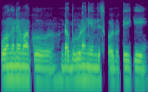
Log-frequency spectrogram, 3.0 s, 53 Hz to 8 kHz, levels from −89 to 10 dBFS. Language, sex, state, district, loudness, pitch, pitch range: Telugu, male, Telangana, Nalgonda, -17 LUFS, 100 Hz, 100-110 Hz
